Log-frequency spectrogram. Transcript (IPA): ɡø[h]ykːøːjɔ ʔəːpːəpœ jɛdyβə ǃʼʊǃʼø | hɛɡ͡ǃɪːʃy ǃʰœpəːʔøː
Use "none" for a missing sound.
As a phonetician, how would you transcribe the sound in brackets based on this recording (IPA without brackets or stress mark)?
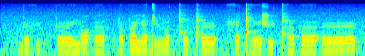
h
